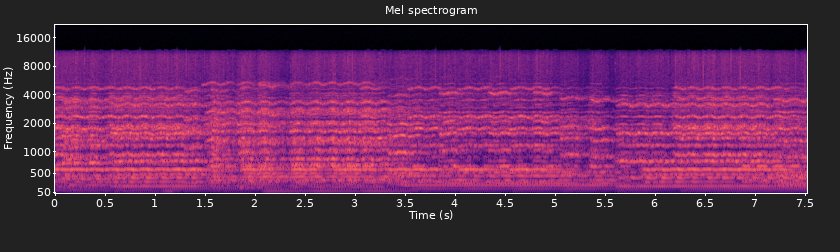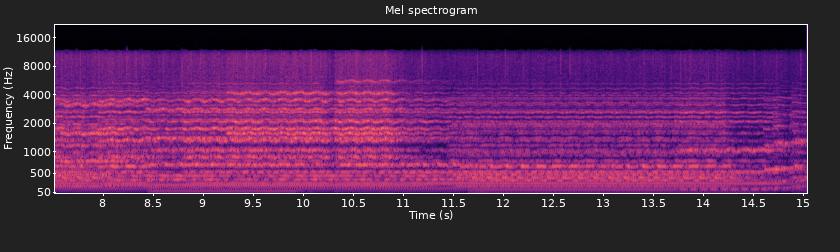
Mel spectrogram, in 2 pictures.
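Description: Theatre organ playing sustained chords with a wavering tremulant, over low bass notes that change every second or two.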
